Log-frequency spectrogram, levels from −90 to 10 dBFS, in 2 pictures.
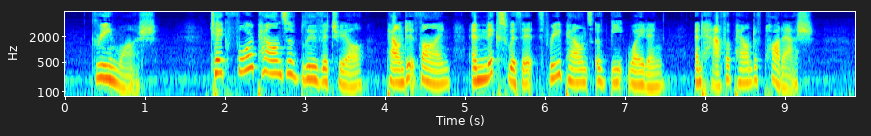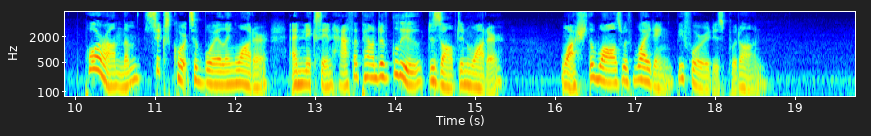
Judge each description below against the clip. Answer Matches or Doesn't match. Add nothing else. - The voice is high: Doesn't match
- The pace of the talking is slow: Doesn't match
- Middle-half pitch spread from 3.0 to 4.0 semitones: Doesn't match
